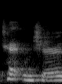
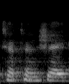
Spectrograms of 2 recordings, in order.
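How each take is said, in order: First: The name is said with an American pronunciation. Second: The name is said with a French pronunciation. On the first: "the way I like to, to say it the way Americans say it" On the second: "I think the French would say Tettinger"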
